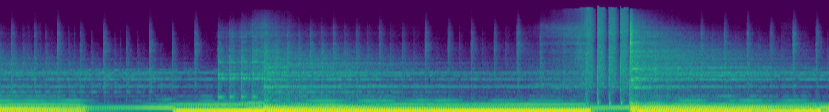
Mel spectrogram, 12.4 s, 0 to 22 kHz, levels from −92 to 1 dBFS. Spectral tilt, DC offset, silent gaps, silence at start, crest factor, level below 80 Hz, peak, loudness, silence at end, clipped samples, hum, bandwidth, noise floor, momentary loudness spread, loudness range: -6 dB/octave; under 0.1%; none; 0 s; 8 dB; -12 dBFS; -2 dBFS; -16 LUFS; 0 s; under 0.1%; none; 9.8 kHz; -33 dBFS; 12 LU; 4 LU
